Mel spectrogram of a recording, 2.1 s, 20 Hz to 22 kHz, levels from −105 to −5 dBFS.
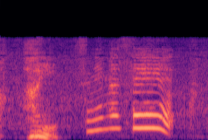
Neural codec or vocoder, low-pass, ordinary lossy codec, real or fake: codec, 16 kHz, 8 kbps, FreqCodec, larger model; 7.2 kHz; none; fake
